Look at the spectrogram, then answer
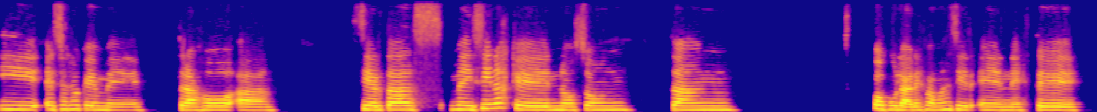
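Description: Young woman, high voice, Spanglish, English-dominant, hesitant, casual podcast guest, close dry sound. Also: steady tone, slow, a little mellow, dry recording, highs cut off. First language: more at ease in English than in Spanish. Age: young adult. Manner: Spanglish, mixing English words into Spanish; hesitant, searching for words. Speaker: podcast guest, student of Chinese medicine. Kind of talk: casual interview.

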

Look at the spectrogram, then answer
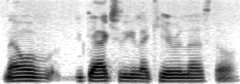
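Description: Laid-back man with a dark voice. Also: medium pitch, a little fast, no echo, low-quality recording. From Puerto Rico. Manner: relaxed, laughs often, mixes in Spanish. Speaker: musician guest. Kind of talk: casual chat.

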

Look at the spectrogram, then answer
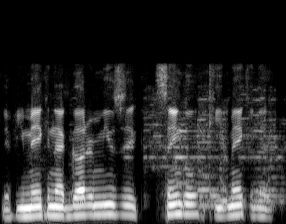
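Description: A man's voice: mid-range voice, fairly even intonation, brisk, muffled recording. A man chatting casually about music with friends in slangy frat-bro talk peppered with "bro".

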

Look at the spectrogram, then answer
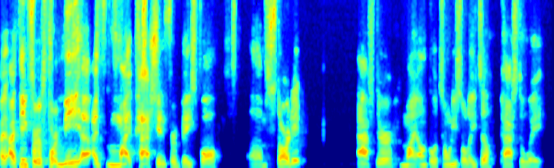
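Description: A man's voice: mid-range voice, a little slow, a little mellow. Hesitant man from Samoa. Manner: hesitant, many fillers and repeated words. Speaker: former college baseball player, guest. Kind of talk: casual interview storytelling.

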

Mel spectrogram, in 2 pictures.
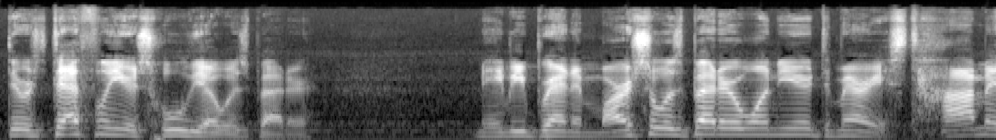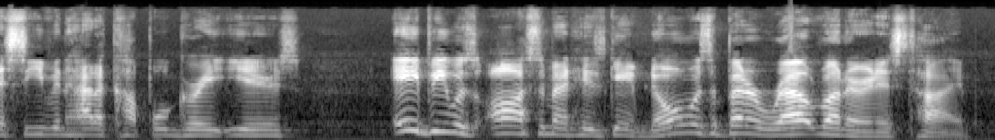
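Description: Bright-voiced man ranting about sports. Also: a little high, fast talker. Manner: opinionated, rambling, conversational. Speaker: podcast host. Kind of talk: casual sports talk commentary.

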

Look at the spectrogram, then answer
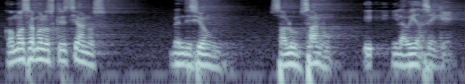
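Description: A man's voice: fairly low pitch, animated, normal speed, darkish tone. A man preaching a fervent sermon in church, urging the congregation to respond aloud. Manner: fervent, rising and falling preaching with call-and-response. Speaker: pastor.

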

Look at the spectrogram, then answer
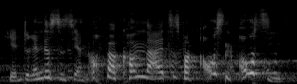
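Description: A woman's voice: sits high, very animated, quick pace, a bit bright, a little hiss or hum. A woman playing an earnest, level-headed companion in a comedy audio play. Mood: eager.

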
